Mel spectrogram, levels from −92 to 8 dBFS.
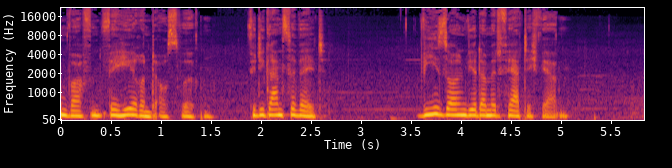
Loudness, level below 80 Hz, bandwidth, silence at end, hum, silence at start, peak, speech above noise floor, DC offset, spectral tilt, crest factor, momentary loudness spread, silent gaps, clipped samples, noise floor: -13 LUFS; -46 dBFS; over 20 kHz; 0.75 s; none; 0 s; -2 dBFS; 30 dB; under 0.1%; -6 dB/octave; 12 dB; 15 LU; none; under 0.1%; -43 dBFS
